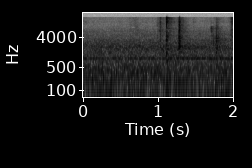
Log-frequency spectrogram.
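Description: Steady low hum of a quiet garage with a faint thin high whine, and a few light clicks past the middle.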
